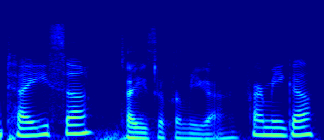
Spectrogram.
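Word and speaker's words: Taissa Farmiga: Thaisa Farmiga.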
